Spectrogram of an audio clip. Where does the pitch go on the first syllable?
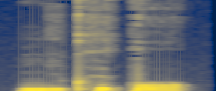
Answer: low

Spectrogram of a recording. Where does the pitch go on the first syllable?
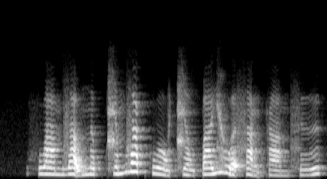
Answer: low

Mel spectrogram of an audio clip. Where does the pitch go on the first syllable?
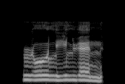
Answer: high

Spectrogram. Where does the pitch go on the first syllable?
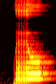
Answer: high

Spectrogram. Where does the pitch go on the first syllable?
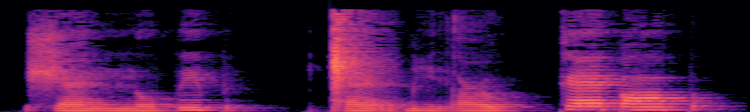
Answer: low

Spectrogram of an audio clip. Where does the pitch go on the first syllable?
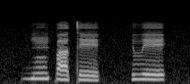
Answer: high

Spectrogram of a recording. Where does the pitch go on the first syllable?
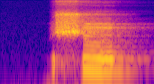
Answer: low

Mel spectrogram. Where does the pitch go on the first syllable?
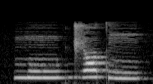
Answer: high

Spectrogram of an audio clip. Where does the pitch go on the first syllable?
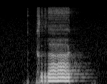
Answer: falling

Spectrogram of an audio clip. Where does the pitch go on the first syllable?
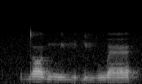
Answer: high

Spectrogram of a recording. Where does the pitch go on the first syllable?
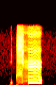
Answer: high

